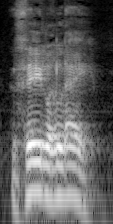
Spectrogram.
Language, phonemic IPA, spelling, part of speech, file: Dutch, /velərˈlɛi/, velerlei, pronoun, Nl-velerlei.ogg
- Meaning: many, of many sorts or types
